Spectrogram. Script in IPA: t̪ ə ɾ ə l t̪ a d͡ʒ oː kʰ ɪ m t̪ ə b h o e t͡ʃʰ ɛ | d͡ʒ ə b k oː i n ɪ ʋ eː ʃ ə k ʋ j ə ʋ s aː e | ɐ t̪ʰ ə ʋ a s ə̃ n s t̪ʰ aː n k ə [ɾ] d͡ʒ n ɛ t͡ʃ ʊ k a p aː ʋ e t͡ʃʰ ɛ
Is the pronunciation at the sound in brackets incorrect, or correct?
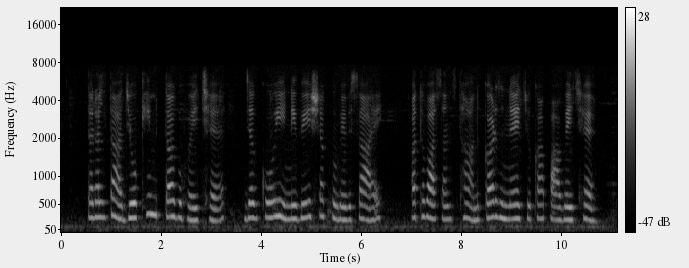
correct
